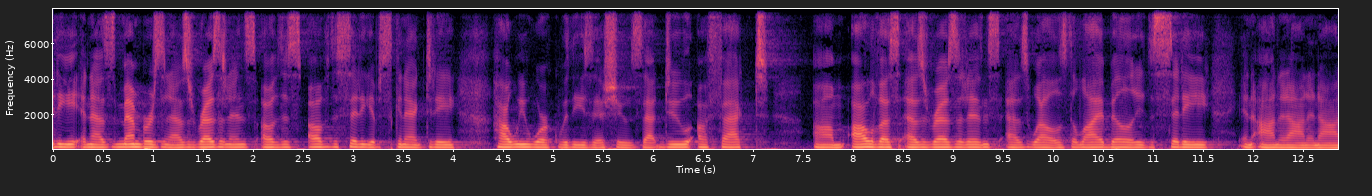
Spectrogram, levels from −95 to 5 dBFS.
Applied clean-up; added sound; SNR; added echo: none; none; none; none.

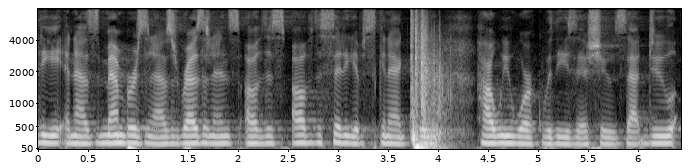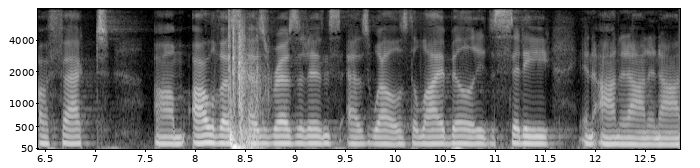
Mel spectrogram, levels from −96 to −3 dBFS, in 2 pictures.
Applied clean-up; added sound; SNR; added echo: none; Gunshot, gunfire; -4 dB; none.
